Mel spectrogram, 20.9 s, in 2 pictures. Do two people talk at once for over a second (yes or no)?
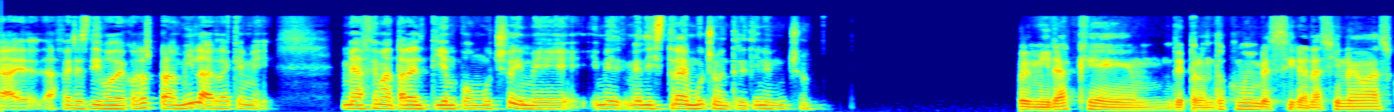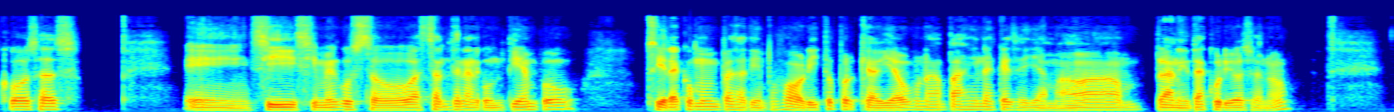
no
